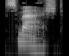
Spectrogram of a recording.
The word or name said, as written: smashed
